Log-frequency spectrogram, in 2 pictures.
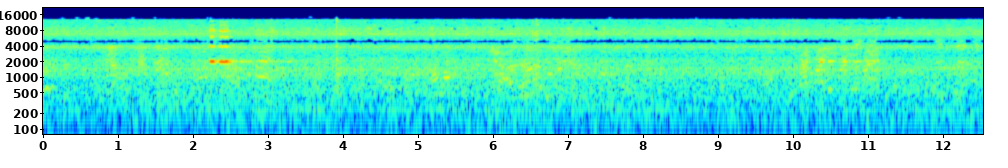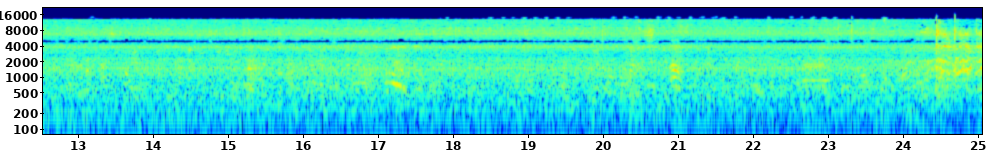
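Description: Young women players call out to each other outdoors.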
